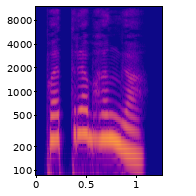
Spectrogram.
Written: ಪತ್ರಭಂಗ

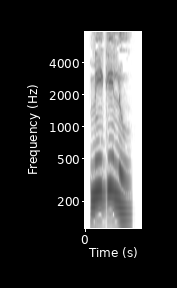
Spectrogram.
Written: ಮಿಗಿಲು

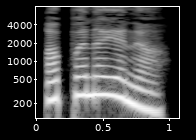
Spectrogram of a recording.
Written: ಅಪನಯನ

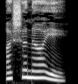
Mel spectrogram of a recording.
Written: ಅಶನಾಯೆ

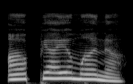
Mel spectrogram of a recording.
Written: ಆಪ್ಯಾಯಮಾನ

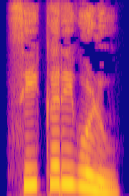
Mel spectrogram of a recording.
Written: ಸೀಕರಿಗೊಳು

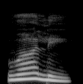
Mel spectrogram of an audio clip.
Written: ವಲಿ

